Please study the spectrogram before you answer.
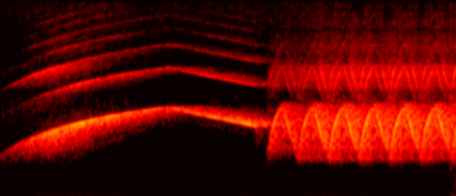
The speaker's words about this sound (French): Fait que ça, quand on entend ça, là, puis qu'on est avec papa et maman, là, dans l'auto, papa, il conduit l'auto, puis on entend ça, ce gros sirène-là, c'est quoi qu'on dit à papa? Tasse-toi, papa, sur le côté. Laisse la voie aux pompiers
